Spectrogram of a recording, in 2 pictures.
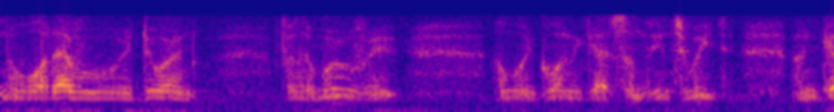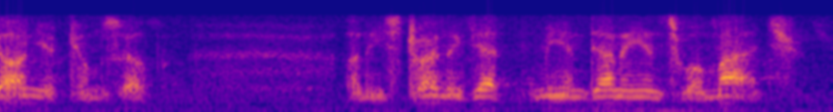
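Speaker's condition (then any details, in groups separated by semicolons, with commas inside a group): Voice box damage after neck operation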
